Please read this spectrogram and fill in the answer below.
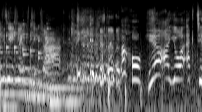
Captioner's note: all giggle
